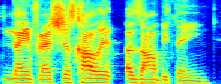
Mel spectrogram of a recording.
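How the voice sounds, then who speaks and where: A man's voice: medium pitch, steady tone, normal speed, sharp tone, clean tone. A man hosting a podcast in a casual, conversational way. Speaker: podcast host.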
